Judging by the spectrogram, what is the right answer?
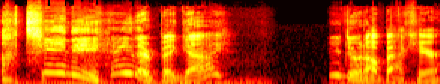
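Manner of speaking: sloppy, easygoing character voice. Voicing Aubrey greeting a player: Aubrey with a big sloppy grin. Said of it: "a big sloppy grin goes".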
